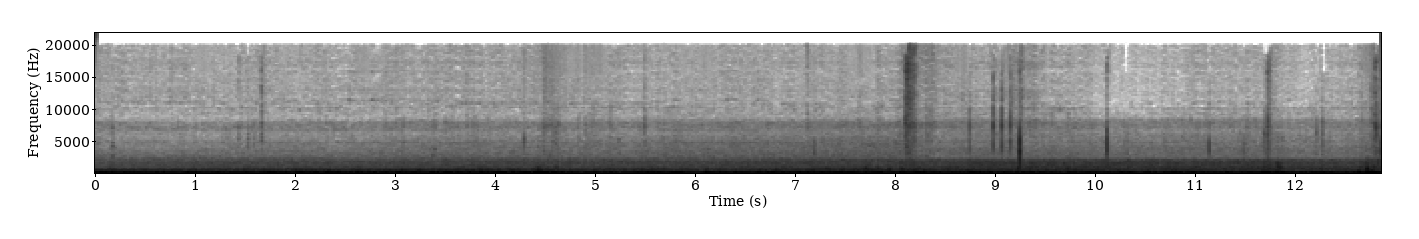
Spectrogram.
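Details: Driving, heard from the cabin: a deep steady low drone under road rumble, rising with road speed; first suspected as a wheel bearing or tires, it turned out to be a worn rear differential (transfer case also at fault).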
